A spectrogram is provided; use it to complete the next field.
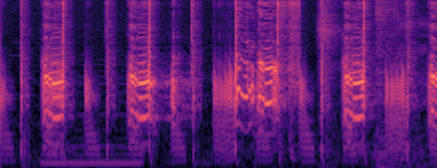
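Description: Rapid, loud chicken clucks and squawks repeat in a bouncy rhythm over a steady low musical tone, sounding like a playful novelty tune built from bird calls.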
